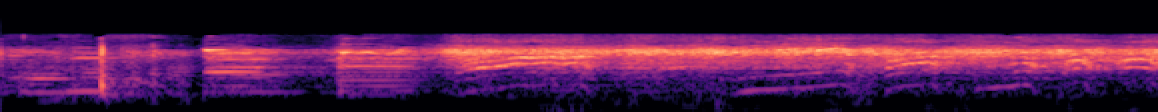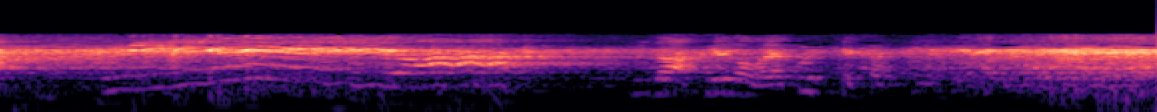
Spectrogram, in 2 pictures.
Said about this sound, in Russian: Я сейчас выключу телевизор.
